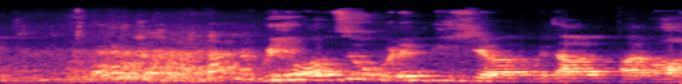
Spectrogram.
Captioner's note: laughter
